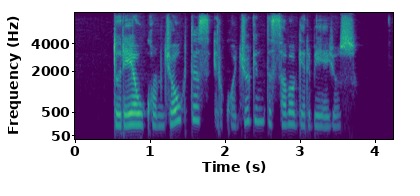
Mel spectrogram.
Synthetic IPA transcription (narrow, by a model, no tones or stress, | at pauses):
t̪ʊɾʲeːjɛʊkoɔmd͡ʒʲɔʊkt̪ʲɪsɪɾkuɔd͡ʒʲʊɡʲɪnʲt̪ʲɪsɑːʋoːɡʲɛɾʲbʲeːjʊs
